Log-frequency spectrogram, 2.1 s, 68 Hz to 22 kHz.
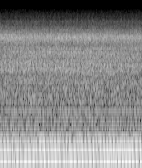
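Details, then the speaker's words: Honda Civic petrol engine that sat nearly 3 years (engine 1 year) with idle issues, just restarted after battery reconnected: idles smoothly and evenly with a steady low hum, no knocks or hunting. "The idle seems to be pretty good right now. sounds pretty good so far."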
